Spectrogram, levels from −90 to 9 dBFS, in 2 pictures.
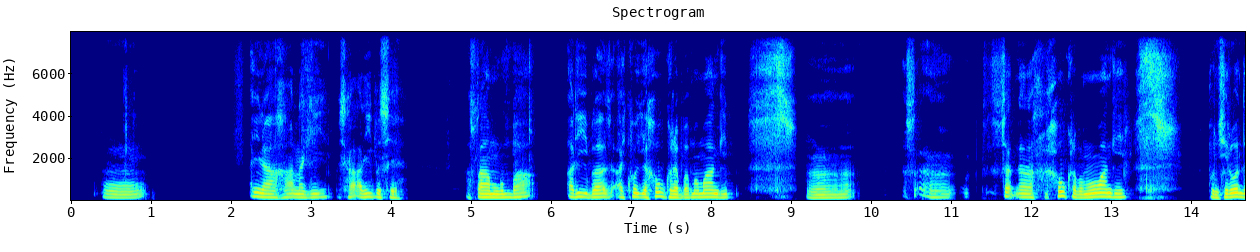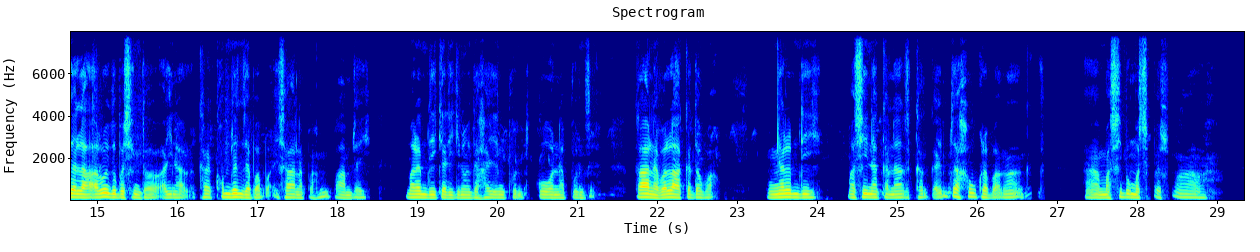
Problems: none marked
